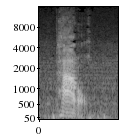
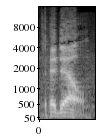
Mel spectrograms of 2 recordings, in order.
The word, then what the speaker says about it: padel: Around the world, it's pronounced paddle. But here in the United States, we have other paddle sports, and it's very confusing. So we decided to make it a little fancy and pronounce it padel. We invented that.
